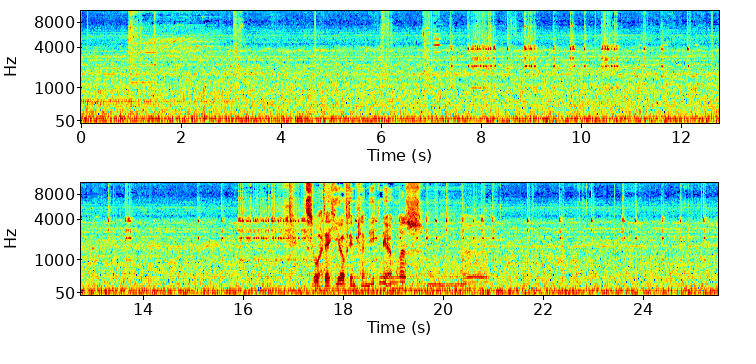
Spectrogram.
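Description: Short electronic clicks and beeps sound as menu items are selected.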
